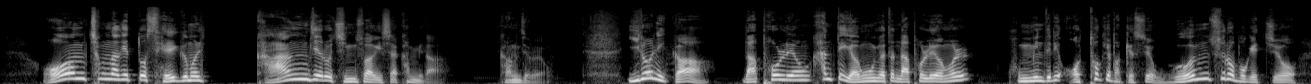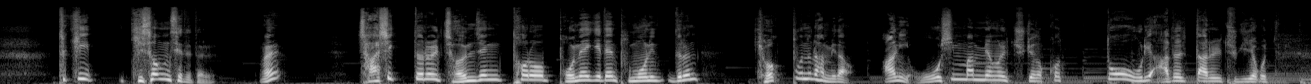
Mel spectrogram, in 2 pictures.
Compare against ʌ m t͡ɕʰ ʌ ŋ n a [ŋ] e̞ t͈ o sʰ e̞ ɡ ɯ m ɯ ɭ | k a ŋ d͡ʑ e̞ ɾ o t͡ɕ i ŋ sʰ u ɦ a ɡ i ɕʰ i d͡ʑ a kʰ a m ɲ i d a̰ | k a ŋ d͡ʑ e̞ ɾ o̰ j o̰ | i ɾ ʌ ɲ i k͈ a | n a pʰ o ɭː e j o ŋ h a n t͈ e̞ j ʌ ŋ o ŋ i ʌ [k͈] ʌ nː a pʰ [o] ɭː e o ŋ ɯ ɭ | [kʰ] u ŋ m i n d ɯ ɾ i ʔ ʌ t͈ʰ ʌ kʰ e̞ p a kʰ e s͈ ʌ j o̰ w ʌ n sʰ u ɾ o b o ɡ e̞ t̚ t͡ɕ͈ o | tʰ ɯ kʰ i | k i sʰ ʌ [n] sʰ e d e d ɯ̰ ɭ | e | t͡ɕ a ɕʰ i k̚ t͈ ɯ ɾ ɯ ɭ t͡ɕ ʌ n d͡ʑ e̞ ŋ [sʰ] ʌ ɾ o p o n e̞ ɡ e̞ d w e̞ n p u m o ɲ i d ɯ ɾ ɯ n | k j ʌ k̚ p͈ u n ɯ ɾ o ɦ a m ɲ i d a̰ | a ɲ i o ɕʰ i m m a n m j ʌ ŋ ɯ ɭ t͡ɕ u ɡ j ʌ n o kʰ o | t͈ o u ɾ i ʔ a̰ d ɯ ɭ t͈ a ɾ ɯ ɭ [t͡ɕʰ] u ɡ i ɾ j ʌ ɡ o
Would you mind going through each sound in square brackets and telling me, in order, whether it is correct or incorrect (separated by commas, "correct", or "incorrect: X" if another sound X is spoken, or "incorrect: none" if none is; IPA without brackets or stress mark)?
incorrect: ɡ, incorrect: t͈, correct, incorrect: k, incorrect: ŋ, incorrect: tʰ, incorrect: t͡ɕ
